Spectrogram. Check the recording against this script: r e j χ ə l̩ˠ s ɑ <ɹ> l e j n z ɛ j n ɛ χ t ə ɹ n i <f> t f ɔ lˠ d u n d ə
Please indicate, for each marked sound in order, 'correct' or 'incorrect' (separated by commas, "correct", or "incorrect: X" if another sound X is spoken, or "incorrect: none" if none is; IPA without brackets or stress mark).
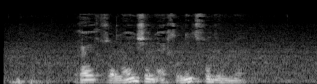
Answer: incorrect: none, incorrect: none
